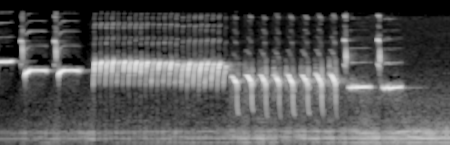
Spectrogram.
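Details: Domestic canary in full song with a crystal-clear voice: high clear whistles, then a fast buzzy trill and a run of rapid down-slurred notes, ending in two clean whistles; faint room hum beneath.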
